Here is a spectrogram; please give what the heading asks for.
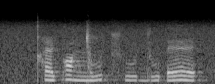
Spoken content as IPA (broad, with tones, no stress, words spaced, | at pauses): qʰi˨ɡɒ˦˨ŋ͡ǀu˩˥ t͡sʰu˨ du˩˥ʔɛ˧˥˧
